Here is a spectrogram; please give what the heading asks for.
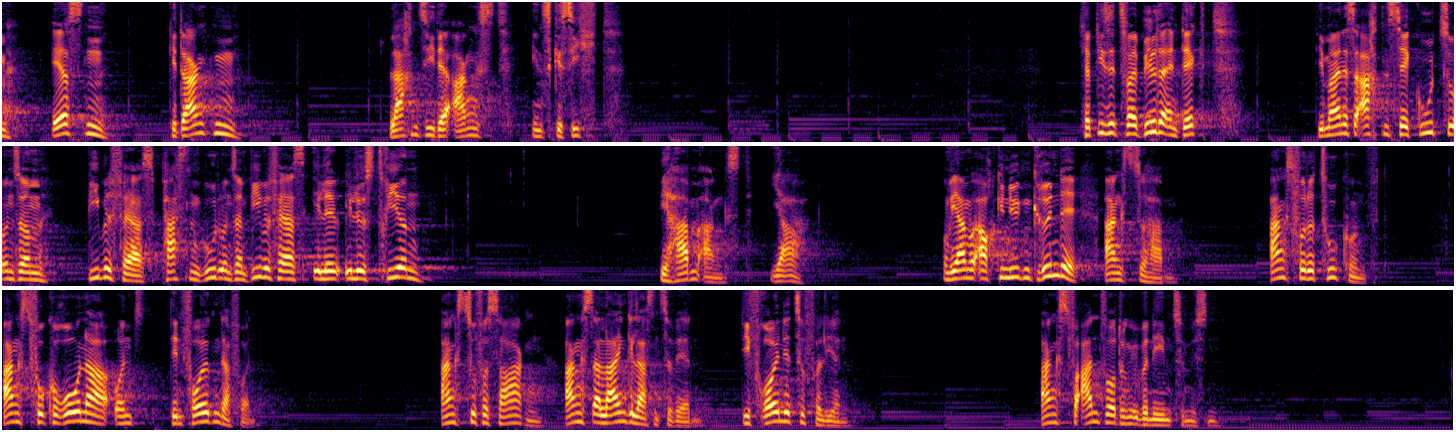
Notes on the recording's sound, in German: Die Predigt aus dem Gottesdienst. Evangelische Gesamtkirchengemeinde Marschalkenzimmer-Weiden.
